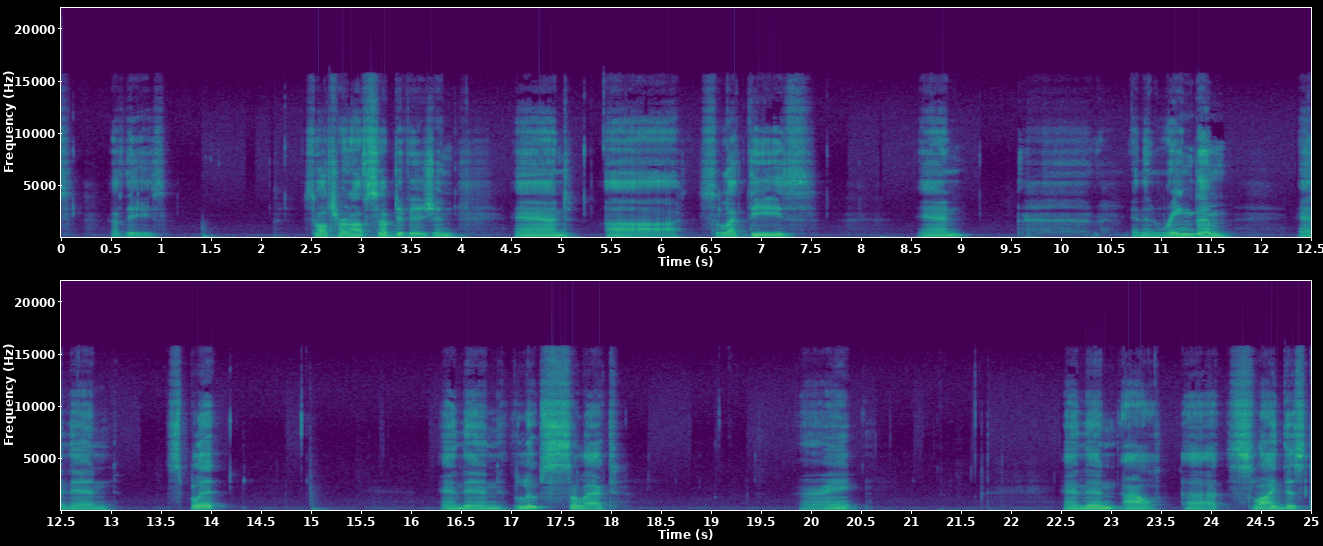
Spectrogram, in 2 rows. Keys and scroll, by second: 2.7 v, 3.9 s, 6.0 alt+r, 13.9 shift+x, 17.9 t, 18.8 0.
